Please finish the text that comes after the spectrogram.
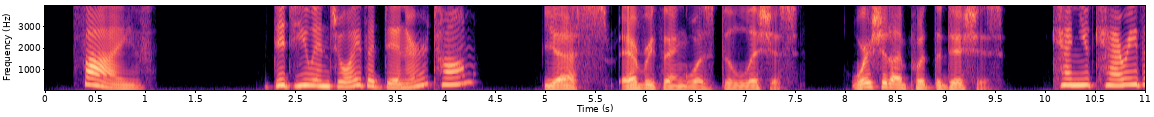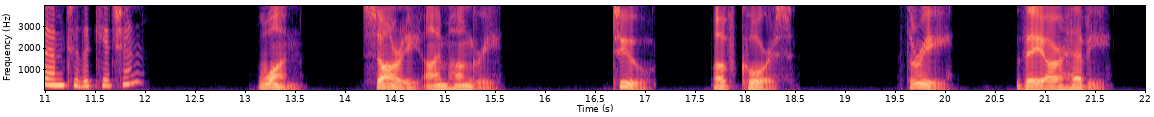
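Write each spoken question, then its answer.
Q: Can you carry them to the kitchen?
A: 2: Of course.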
